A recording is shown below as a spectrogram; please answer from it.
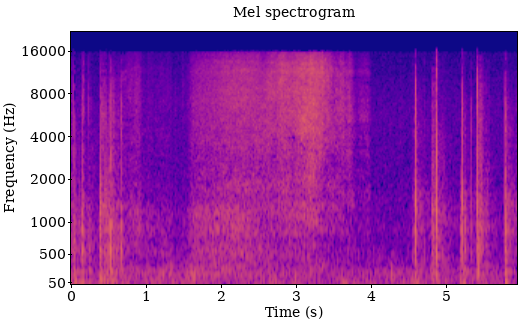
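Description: Long chrome nail tips tap quickly on the closed, hollow silver aluminum MacBook lid, giving sharp, bright clicks. A soft, hissing scratch swells in the middle of the clip, then the quick, short taps return.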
